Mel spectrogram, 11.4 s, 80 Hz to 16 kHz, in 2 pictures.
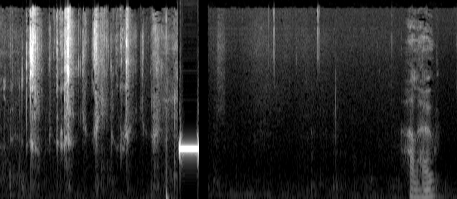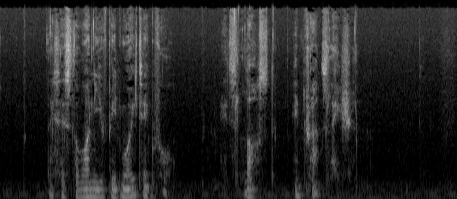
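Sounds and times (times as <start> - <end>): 
dry crunches of someone biting into a potato crisp: 0.0 - 2.2
brief steady electronic beep: 2.2 - 2.5
speech: 5.1 - 5.6, 6.4 - 8.0, 8.7 - 10.2.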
